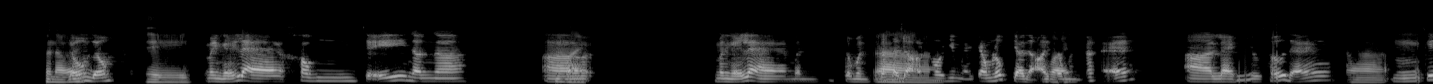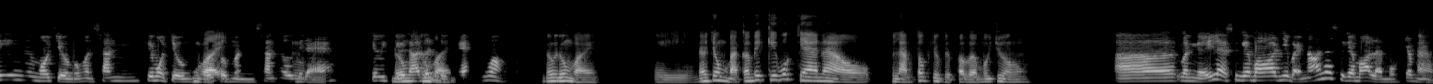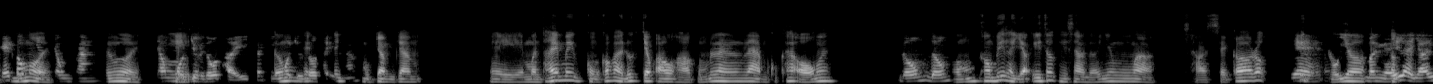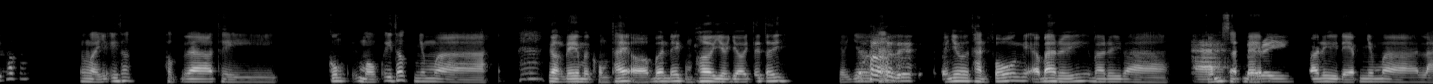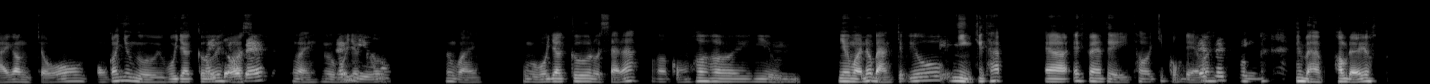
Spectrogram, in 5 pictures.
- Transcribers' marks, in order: "đây" said as "ây"; tapping; other background noise; chuckle; laugh; laugh
- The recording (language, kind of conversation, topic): Vietnamese, unstructured, Chính phủ cần làm gì để bảo vệ môi trường hiệu quả hơn?
- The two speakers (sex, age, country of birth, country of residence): female, 20-24, Vietnam, Vietnam; male, 18-19, Vietnam, Vietnam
